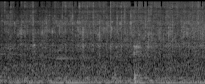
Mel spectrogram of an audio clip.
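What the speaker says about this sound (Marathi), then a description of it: "इथे फिश पण फ्राय होत आहे" Fish frying in a pan for a Karwar-style GSB fish thali, a steady close sizzle of hot oil holding level throughout, with no talking.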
